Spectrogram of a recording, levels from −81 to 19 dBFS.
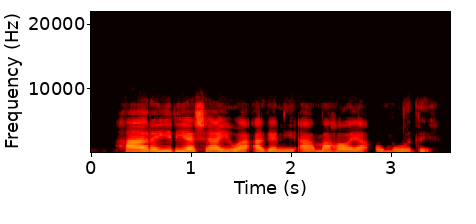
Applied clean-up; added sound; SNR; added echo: none; none; none; none.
